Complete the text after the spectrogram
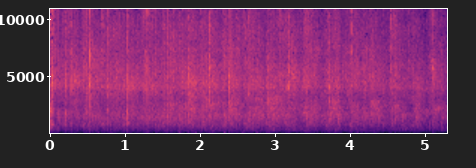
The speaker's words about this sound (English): Why don't we give him a round of applause?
